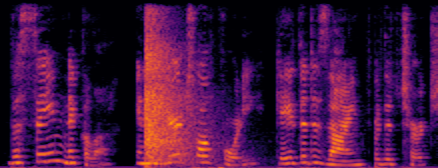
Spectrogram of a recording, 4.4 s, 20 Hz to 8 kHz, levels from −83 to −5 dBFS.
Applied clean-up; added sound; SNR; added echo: none; Clapping; 0 dB; reverberation time 0.2 s.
